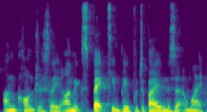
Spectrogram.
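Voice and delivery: ordinary delivery

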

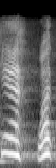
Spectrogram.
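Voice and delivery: a high, puzzled mock question; bewildered disciples asking. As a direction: toss it up as a baffled listener. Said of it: "they're like".

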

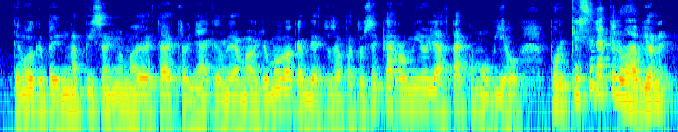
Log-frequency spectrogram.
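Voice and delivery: rattled off very fast, tumbling together; racing thoughts. Retold or imitated. Teacher plays a mind jumping between thoughts, rushed and fast. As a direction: gabble it like a restless mind.

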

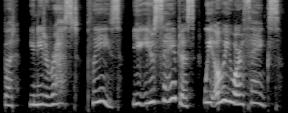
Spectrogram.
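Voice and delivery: high, earnest villager voice; halting, high-pitched grateful plea; pleading villager. A narrator's reading. Villager pleads with hero to rest.

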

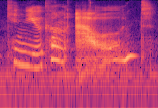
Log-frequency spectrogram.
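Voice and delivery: high, slow, tearful plea; pleading cry. Acted. Michelle begging her friend to come out, crying. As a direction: beg with a crying voice.

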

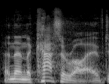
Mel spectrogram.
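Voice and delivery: normal talking voice

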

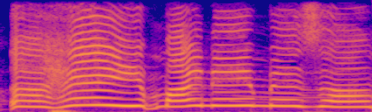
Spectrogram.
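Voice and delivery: put-on high falsetto girly voice; man doing a woman's voice. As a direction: squeak it up high like a girl. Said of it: "Get your girl voices ready".

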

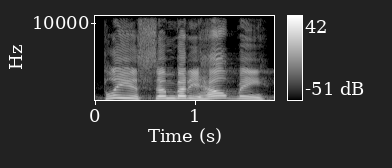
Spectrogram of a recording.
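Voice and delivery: high-pitched pleading cry; calling for help. A narrator's reading. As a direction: beg for help, pitched well up. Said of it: "Murray Brown calling for help".

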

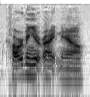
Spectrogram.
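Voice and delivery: ordinary talk, nothing marked

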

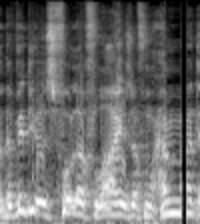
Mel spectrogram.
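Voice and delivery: ordinary talk, nothing marked

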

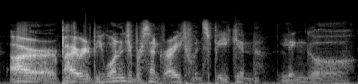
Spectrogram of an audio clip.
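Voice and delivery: hammed-up pirate with a growled "Arr"; pirate speak. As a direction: read it out like a stage pirate. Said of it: "find my pirate speak".

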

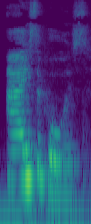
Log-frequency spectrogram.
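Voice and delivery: loud, high, drawn-out scorn; haughty headmistress, loud and slow; scornful headmistress. A narrator's reading. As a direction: stretch it out with heavy sarcasm. Headmistress rants at class.

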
